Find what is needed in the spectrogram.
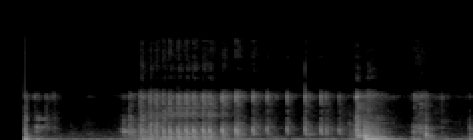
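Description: A rapid run of light metallic clicks, about ten a second, then a thump near the end: a metal security screen door's lock and latch being worked from the inside before it opens.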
